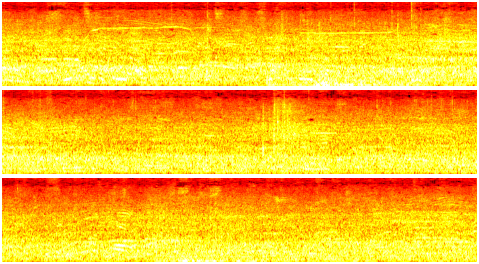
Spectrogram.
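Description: A large crowd murmurs and chatters steadily in a big echoing arena.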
